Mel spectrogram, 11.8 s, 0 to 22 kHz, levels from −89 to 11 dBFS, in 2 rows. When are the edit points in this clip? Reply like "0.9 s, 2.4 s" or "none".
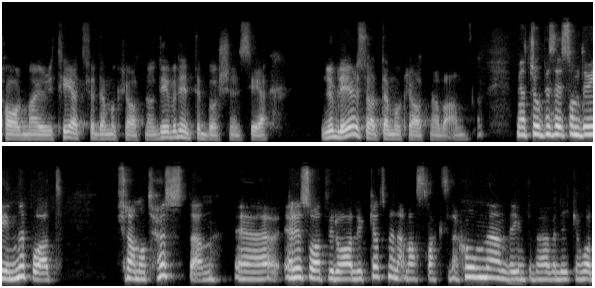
4.8 s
